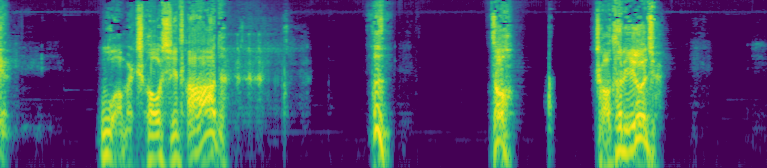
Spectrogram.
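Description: A middle-aged man speaks sternly, close by.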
